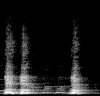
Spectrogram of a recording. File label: dog bark close; ambient; creatures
